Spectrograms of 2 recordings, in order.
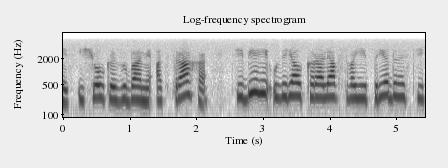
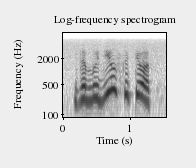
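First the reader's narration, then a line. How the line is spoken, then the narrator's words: Exclaimed. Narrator (Russian): воскликнул Валерий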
